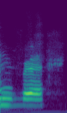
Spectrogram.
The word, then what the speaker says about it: Louvre: Someone told me I was pronouncing it wrong when I said the Louvre. You say really? – Louvre. Yeah, you say it with like a little French accent.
